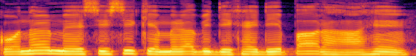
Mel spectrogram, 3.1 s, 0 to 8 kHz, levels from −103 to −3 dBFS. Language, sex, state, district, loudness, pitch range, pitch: Hindi, male, Arunachal Pradesh, Papum Pare, -12 LUFS, 125-135 Hz, 130 Hz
